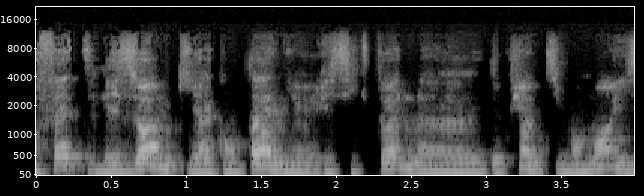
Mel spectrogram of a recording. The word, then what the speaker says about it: Érysichthon: Alors, c'est le roi Érysichthon. Je pense que je prononce juste. Érysichthon.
